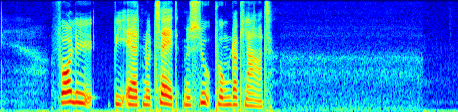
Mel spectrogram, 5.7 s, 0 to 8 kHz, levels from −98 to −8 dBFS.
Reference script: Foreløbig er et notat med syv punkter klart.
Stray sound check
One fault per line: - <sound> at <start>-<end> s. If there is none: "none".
none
